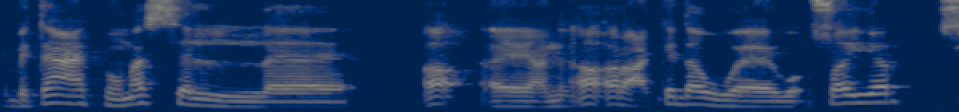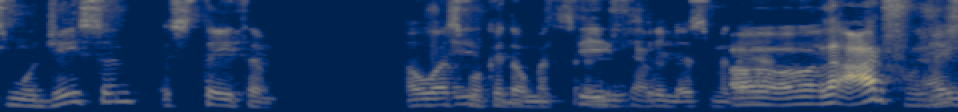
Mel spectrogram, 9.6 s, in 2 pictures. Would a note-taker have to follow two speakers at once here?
Yes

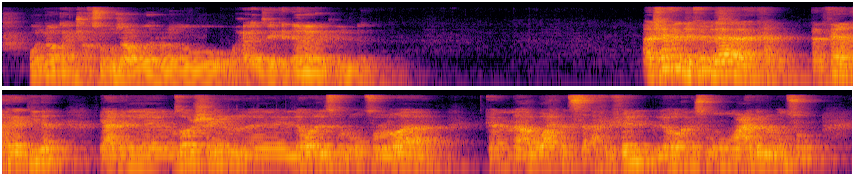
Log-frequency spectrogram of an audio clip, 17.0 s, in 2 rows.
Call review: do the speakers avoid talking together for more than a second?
Yes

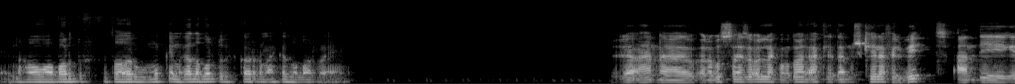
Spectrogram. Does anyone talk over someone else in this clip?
No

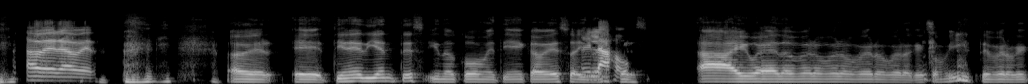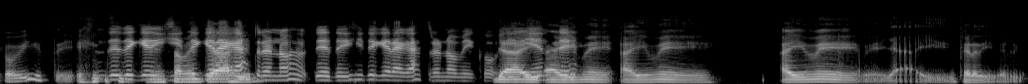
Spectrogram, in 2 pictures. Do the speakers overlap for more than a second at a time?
Yes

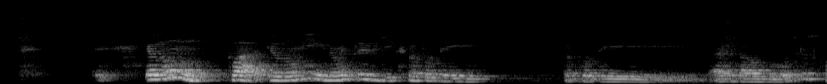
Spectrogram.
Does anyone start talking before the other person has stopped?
No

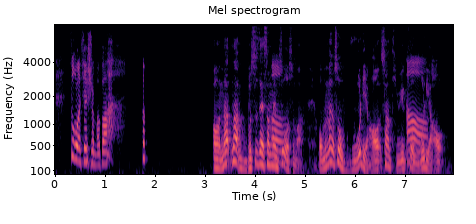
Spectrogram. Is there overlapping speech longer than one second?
No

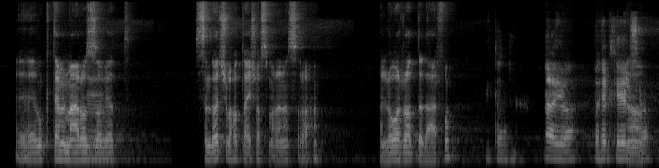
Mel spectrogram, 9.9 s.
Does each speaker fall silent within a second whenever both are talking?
Yes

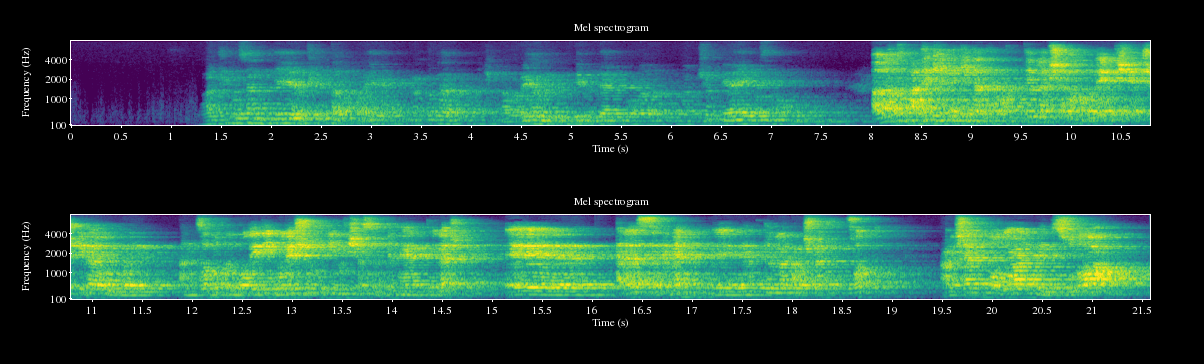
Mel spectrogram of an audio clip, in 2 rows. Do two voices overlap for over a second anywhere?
Yes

